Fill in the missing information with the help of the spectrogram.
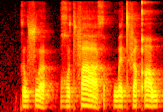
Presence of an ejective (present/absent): present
